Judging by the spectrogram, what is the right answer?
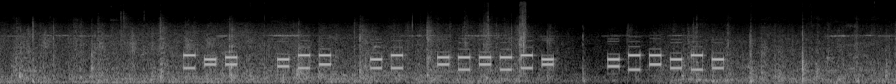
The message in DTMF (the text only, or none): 6*0 76# 46 02026* 73#434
